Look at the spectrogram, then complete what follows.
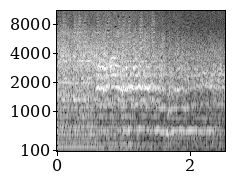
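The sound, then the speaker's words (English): Loud, sustained tire squealing as a convertible and a sedan swerve and skid into a driveway, the screech shifting pitch partway through and holding steady to the end, unbroken, with no voices. “They swerve and skid into Jenny's driveway.”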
